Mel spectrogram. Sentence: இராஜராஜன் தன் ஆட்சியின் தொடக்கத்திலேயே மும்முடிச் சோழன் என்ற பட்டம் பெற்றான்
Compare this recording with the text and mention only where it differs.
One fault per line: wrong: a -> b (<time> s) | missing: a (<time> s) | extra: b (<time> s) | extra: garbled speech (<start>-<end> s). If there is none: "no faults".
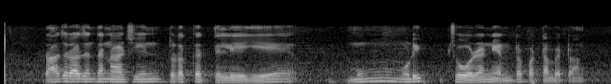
no faults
